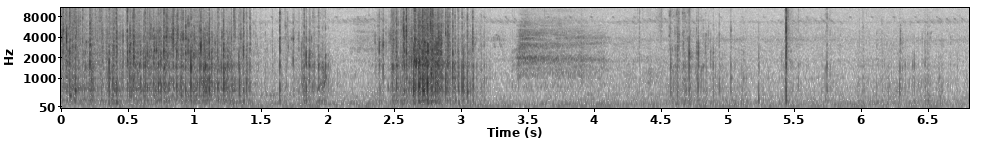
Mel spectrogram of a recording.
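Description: Snails poured from a wicker basket into a pan of water: a dense clatter of shells knocking together and dropping in, in two spells, the second and loudest about two and a half seconds in, then a few scattered clicks.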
